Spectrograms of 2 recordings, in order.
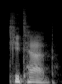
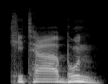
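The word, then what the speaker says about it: كتاب: is qalam or kitab, we'll also stop and say kitab. For example, indi kitab. That's how I would say it in normal conversation and how I would pronounce it. But when I'm teaching it, I'll say indi kitabun. Okay, so that un is just the ending, and that's always there,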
